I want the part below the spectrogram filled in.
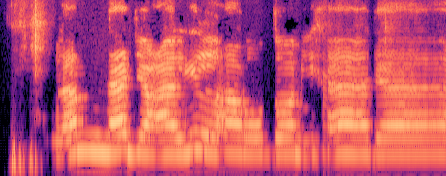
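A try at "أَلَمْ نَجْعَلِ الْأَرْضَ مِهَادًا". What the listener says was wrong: Ya, lam sukunnya jangan terburu-buru. Sempurnakan. Kasih sifat inhirab bainiahnya. Alam naj'alil arda mihada.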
